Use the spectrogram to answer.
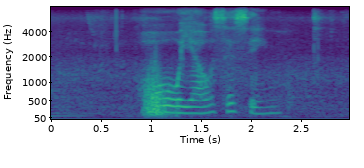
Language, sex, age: Southern Sotho, female, 19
